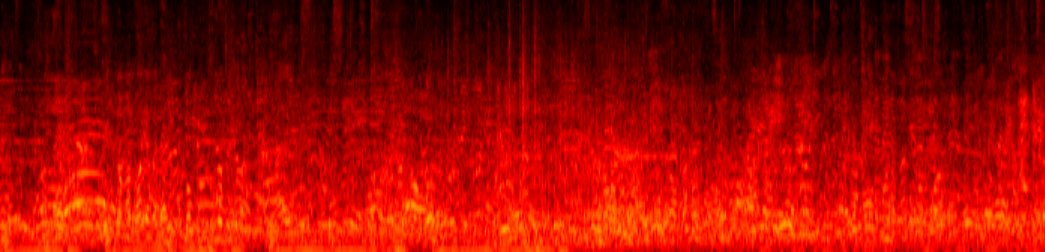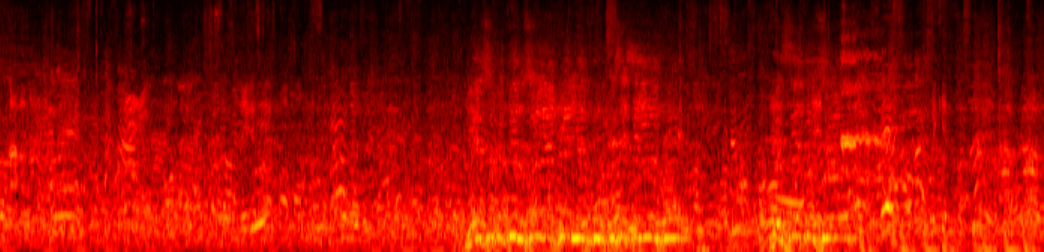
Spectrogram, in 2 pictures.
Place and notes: Walhain, Belgique - Local festivity
A local festivity in Perbais. This a cuistax race. This small village is very active in all kind of feasts.
Walhain, Belgium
